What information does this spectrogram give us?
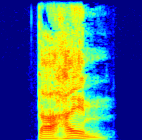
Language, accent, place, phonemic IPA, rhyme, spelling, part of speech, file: German, Germany, Berlin, /daˈhaɪ̯m/, -aɪ̯m, daheim, adverb, De-daheim.ogg
- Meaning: home, at home (adverb)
